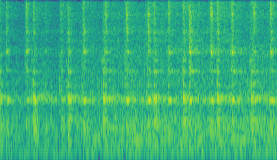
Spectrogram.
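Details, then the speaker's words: Banshee two-stroke, started first kick: crisp idle with an uneven, burbly popping beat and a blubbery edge; a little on the rich side. "Little on the rich side."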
